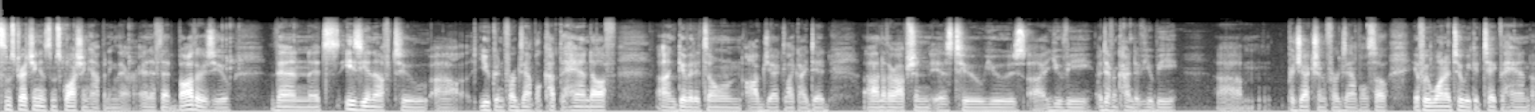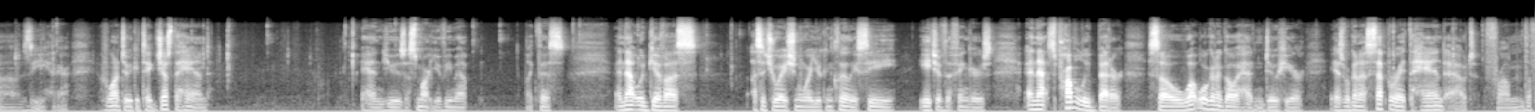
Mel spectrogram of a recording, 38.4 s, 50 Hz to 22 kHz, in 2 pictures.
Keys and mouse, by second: 16.1-17.1 drag, 17.3-19.1 drag, 17.7 a, 18.1 b, 19.5 z, 19.9 b, 22.2 b, 24.2-26.2 drag, 33.5 middle click, 34.2 KP_1.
